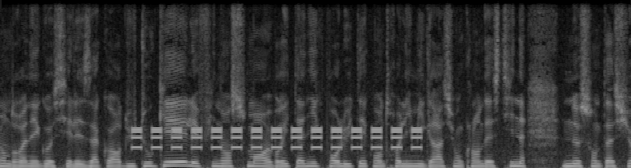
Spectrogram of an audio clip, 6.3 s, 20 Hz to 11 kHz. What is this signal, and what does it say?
Telephone call progress tone (North American plan), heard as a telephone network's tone, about 1400, 2050, 2450, 2600 Hz, 0.1 s on and 0.1 s off. Off-hook warning tone.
